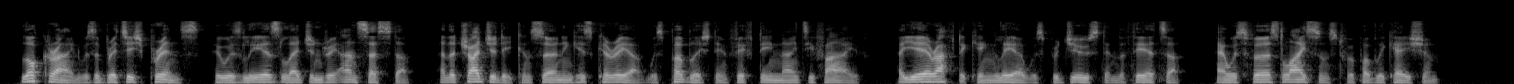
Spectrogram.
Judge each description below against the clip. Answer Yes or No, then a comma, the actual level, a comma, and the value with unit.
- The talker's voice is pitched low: Yes, low, 100 Hz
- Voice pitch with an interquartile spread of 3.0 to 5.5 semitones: No, narrow, 2.5 semitones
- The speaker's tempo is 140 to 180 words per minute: Yes, average, 145 wpm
